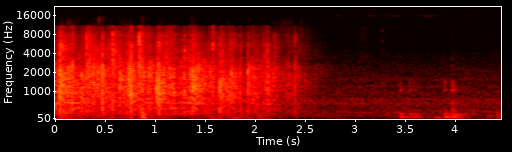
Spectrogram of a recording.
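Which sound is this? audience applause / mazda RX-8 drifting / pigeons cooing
audience applause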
